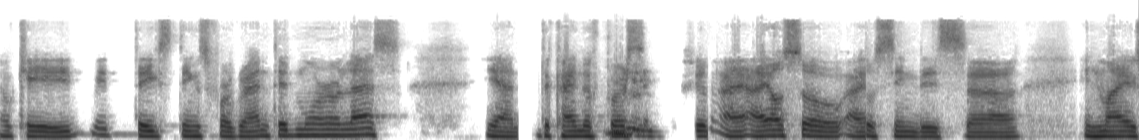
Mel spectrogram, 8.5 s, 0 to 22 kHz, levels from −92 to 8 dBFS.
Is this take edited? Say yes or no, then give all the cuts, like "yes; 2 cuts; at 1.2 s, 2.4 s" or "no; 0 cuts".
yes; 3 cuts; at 3.9 s, 5.3 s, 6.5 s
